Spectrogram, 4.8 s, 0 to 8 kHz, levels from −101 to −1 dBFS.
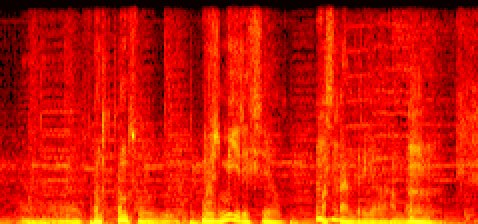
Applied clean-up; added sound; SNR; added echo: none; none; none; none.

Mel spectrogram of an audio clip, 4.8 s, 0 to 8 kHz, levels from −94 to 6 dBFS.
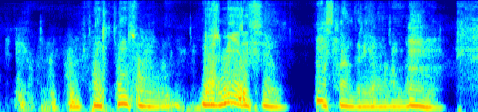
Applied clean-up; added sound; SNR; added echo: neural mask model Resemble Enhance denoiser.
